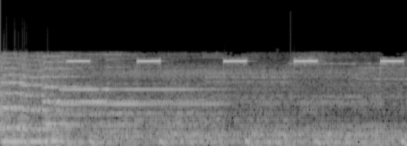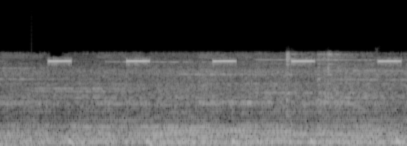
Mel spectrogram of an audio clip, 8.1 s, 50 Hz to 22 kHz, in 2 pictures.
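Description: Patient heart monitor beeping steadily, a short high beep about every 0.8 seconds, over background film music.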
